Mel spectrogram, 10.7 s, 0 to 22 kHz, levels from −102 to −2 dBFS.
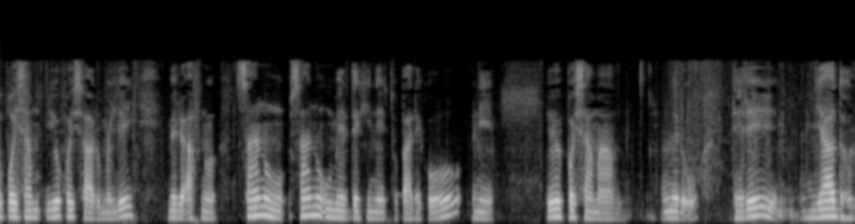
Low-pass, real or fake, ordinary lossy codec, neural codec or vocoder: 7.2 kHz; real; MP3, 48 kbps; none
